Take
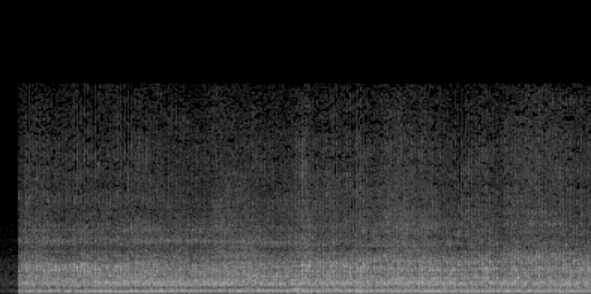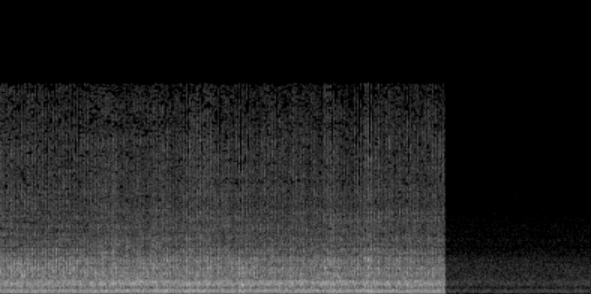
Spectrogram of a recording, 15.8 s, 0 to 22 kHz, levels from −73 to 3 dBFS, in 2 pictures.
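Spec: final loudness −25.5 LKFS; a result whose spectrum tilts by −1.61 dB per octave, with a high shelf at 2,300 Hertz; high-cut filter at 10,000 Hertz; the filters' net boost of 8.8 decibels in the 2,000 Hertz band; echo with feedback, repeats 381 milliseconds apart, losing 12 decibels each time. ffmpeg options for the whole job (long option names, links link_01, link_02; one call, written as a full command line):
ffmpeg -i in.wav -af "lowpass=10000,equalizer=frequency=2000:width_type=o:gain=6.5,highshelf=frequency=2300:gain=8,aecho=1:1:381|762|1143:0.251|0.0628|0.0157,volume=-9dB" out.wav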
